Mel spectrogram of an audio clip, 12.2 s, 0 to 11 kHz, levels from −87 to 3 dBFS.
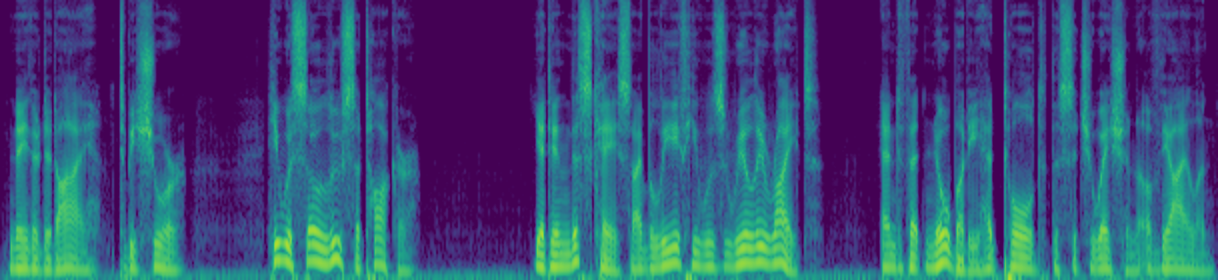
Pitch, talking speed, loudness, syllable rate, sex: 95 Hz, 160 wpm, -18 LUFS, 4.6 syllables/s, male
